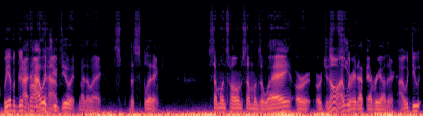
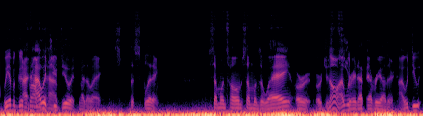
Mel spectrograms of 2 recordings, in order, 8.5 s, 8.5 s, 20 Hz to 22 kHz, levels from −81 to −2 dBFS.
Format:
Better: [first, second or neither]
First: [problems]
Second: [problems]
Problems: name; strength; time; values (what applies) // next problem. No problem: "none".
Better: first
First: low rumble; faint; throughout; 20 dB below the speech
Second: low rumble; loud; throughout; 9 dB below the speech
